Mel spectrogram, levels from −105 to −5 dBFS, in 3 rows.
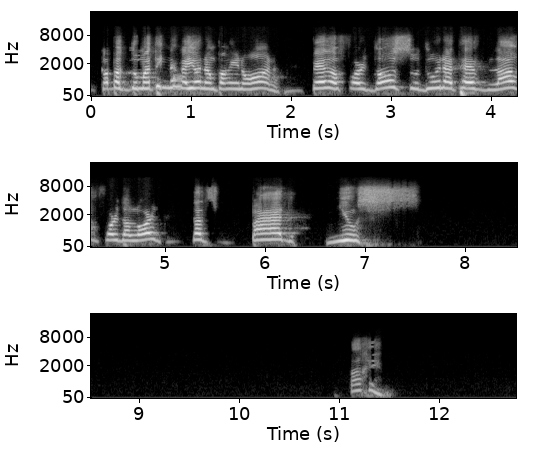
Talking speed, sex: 100 wpm, male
